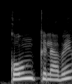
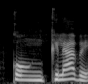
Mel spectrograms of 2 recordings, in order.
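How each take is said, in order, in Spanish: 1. La sílaba tónica es la primera. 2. La sílaba tónica es la segunda.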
